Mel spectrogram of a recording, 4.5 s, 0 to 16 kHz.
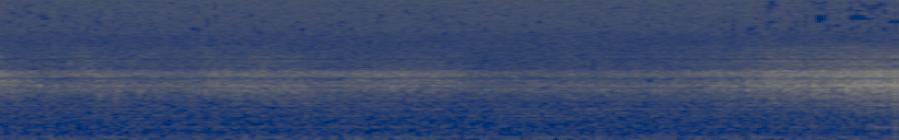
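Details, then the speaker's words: Philco Model 24T five-tube radio during alignment, antenna installed: steady hiss with no clear program, swelling slightly, noise picked up while tuning between stations, raising the rectified IF output voltage; radio static noise while tuning. "This is a demonstration of the problem today. Here's a noise. It produces a higher voltage."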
